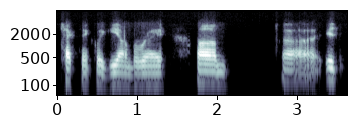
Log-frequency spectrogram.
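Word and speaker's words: Guillain-Barré: by two French scientists some people call it gallion bar it doesn't really matter but it's pronounced technically Guillain-Barre um uh it says neurological disorder that there's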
